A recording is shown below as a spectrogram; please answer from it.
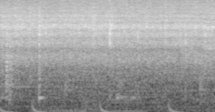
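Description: Steak sears in a pan over medium-high heat with a constant bright sizzle, and several low thumps and scrapes mark the pieces being flipped in quick succession.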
